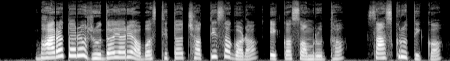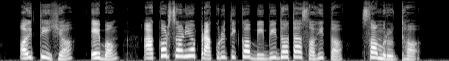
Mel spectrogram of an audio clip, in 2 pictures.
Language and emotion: Odia, neutral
